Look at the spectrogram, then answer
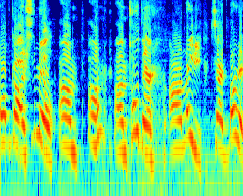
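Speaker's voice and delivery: shrill, very high, stuttering, stammering shout. Asked why he is trying to burn the mill, he answers shouting and stuttering. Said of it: "he begins to shout and stutter".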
